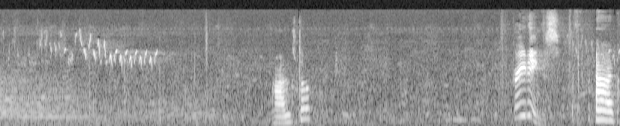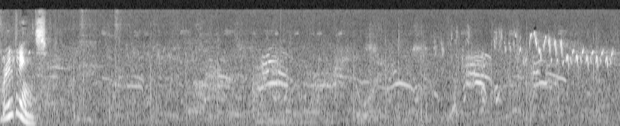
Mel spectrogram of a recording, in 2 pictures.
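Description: Footsteps tap on stone paving.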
